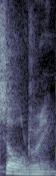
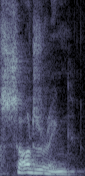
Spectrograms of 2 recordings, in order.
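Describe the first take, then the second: First: It is pronounced the British way. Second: It is pronounced the American way. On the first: The speaker calls it right. "it's soldering, right? Let's get that right" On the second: The speaker calls it wrong. "as they say in America"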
